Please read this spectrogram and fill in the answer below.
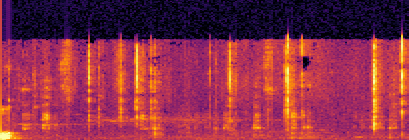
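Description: Pen writing on paper: short, irregular scratchy strokes and ticks as words are written.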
